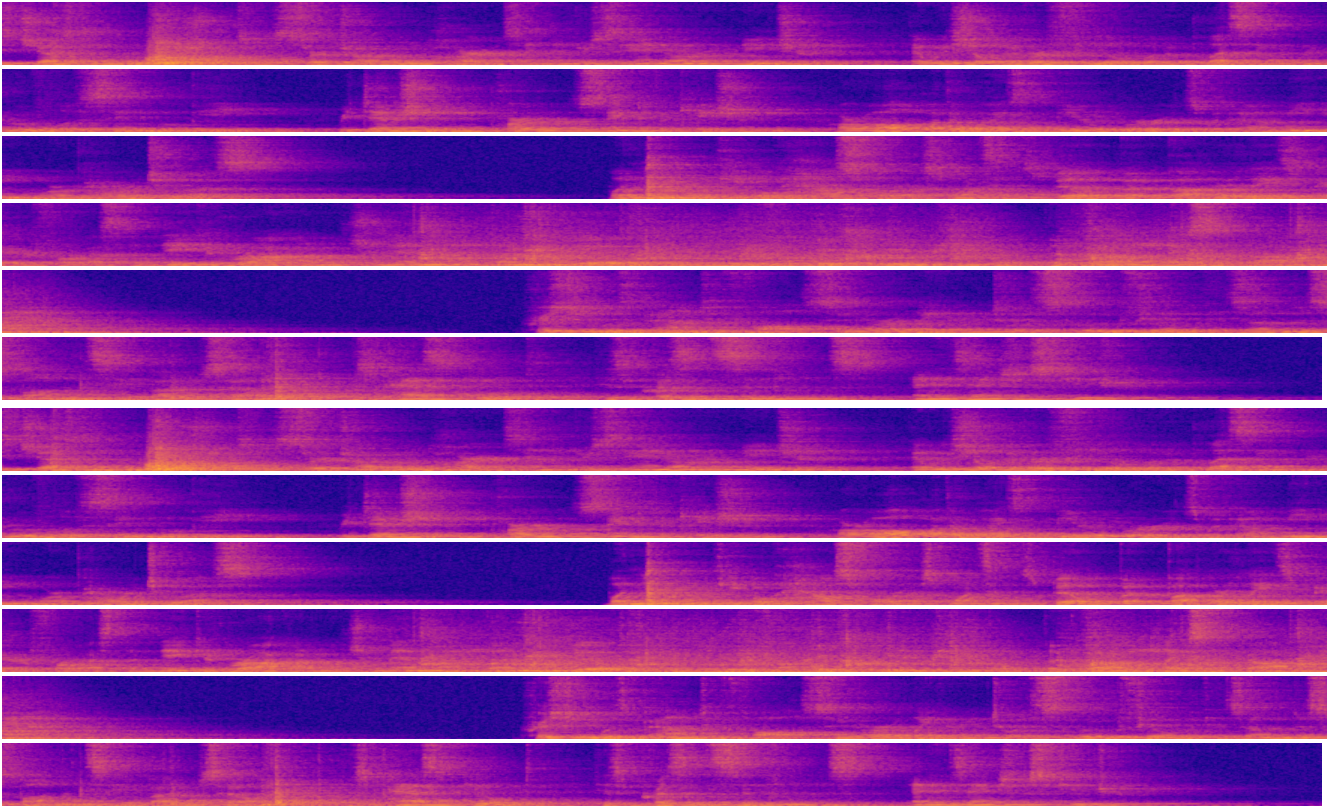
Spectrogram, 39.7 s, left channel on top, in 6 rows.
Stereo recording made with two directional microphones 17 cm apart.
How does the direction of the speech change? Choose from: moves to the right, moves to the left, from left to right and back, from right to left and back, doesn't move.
moves to the right.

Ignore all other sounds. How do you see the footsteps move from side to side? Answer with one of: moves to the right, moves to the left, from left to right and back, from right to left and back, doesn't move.
from left to right and back.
